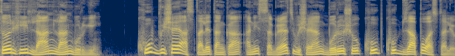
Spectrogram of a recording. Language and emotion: Goan Konkani, neutral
